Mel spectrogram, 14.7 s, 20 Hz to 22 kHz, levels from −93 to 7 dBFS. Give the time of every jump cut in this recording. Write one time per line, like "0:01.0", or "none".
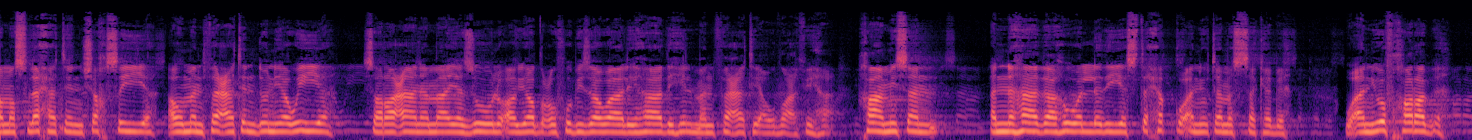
0:01.6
